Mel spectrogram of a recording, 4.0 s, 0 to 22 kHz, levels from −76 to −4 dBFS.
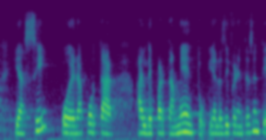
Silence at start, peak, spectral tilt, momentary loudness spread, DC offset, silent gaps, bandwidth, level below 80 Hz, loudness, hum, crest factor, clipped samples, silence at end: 0 s; -8 dBFS; -5.5 dB/octave; 5 LU; under 0.1%; none; 15.5 kHz; -52 dBFS; -24 LUFS; none; 16 dB; under 0.1%; 0 s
